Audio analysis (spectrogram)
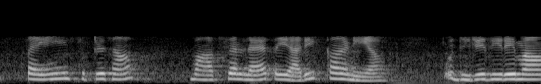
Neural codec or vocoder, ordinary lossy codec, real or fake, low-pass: codec, 44.1 kHz, 7.8 kbps, Pupu-Codec; none; fake; 3.6 kHz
